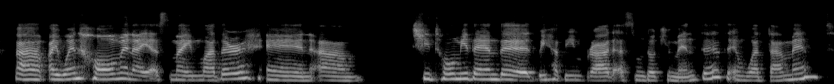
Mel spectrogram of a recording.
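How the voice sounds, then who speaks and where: This woman speaks with a Spanish accent and a bright, sharp tone. Her pitch varies in an ordinary way. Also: fairly high pitch for a woman, moderate pace. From Mexico, Acapulco, Guerrero. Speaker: academic advisor. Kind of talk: conference presentation.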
